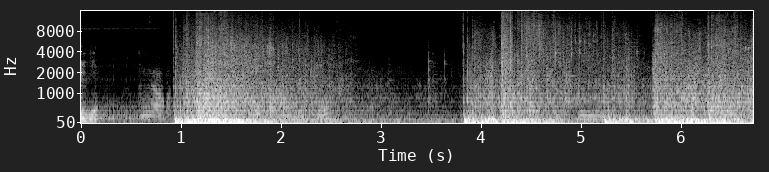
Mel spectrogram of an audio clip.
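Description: Cannons fire with loud booms.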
